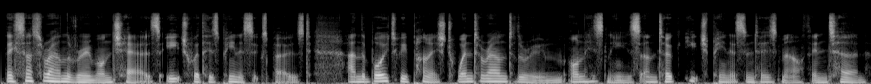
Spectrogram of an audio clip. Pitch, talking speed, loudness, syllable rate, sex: 110 Hz, 235 wpm, -20 LUFS, 5.3 syllables/s, male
